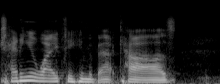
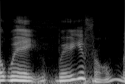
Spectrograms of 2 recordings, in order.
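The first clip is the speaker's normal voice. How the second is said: put-on chatty Australian accent, pitched up; 6 semitones higher, 3 dB louder than usual. Speaker retells a man asking where they're from, imitating an aussie accent. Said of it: "a pretty pretty bad British accent".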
